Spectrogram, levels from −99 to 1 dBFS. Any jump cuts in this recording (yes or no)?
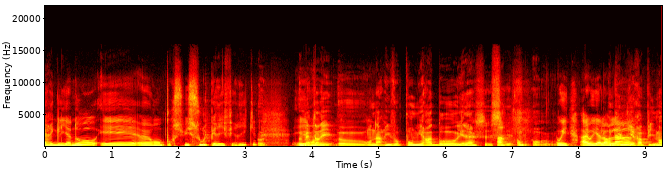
no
